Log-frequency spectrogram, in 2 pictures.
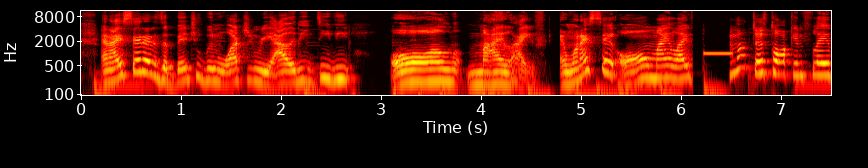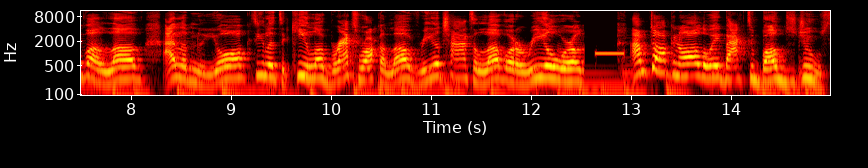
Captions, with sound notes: And I say that as a bitch, we've been watching reality TV all my life. And when I say all my life, (beep) I'm not just talking flavor, love, I love New York, see La Tequila, Bratz rock a love, real chance of love or the real world. I'm talking all the way back to Bugs Juice.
